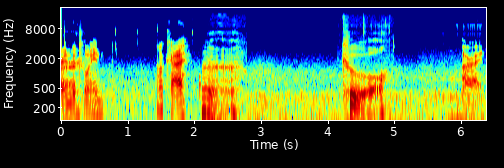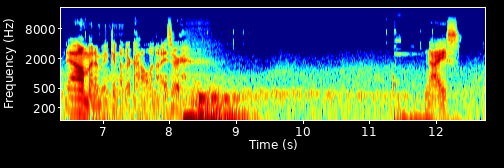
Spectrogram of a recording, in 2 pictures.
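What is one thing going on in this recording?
A young man talks casually into a microphone, close up.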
